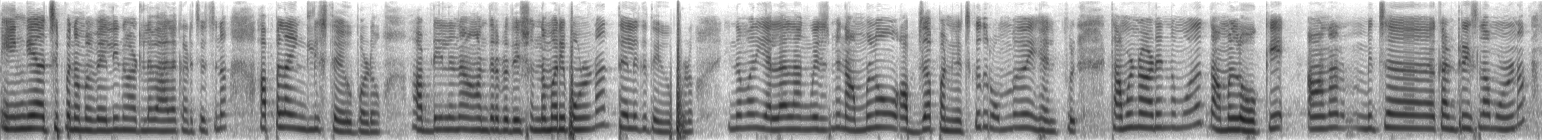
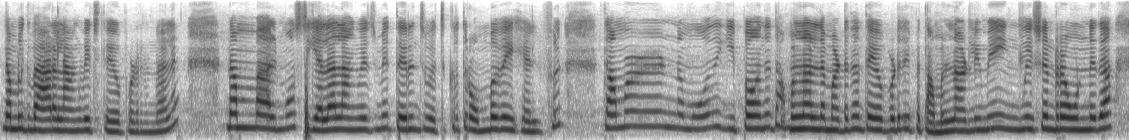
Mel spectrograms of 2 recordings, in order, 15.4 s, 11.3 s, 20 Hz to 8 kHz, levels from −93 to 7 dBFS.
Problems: constant background noise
